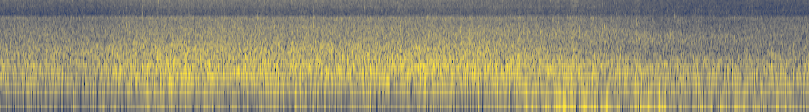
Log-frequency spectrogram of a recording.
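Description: Rushing creek water on the Howse River floodplain surrounds someone wading across, a loud, broad, continuous wash of flowing water with no pause.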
